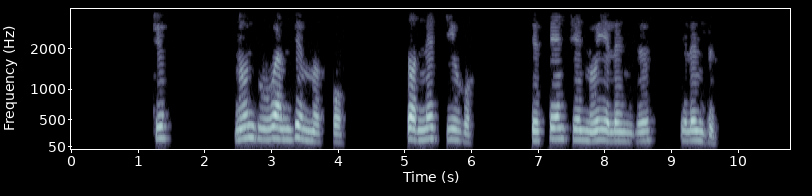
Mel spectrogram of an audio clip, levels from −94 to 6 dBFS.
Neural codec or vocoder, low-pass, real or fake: none; 3.6 kHz; real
